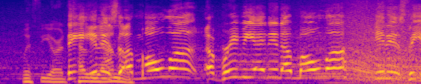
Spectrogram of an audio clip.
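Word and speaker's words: Imola: It is Amola, abbreviated Amola.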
